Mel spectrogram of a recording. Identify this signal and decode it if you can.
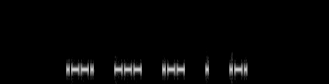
Morse code, heard as a keyed tone, about 47 wpm, spaced as for 28 wpm, 700 Hz. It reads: POWER
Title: 3x Character Spacing - Top 500 Words - 50wpm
